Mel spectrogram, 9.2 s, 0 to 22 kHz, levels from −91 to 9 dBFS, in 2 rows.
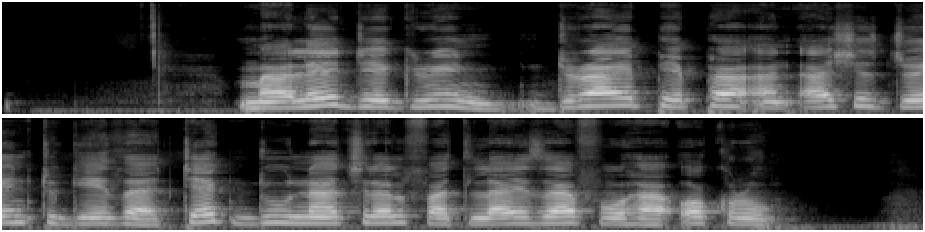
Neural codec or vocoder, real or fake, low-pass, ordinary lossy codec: none; real; none; none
